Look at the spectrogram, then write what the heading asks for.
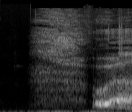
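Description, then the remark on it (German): A person acts out a yawn for the boy Paul in a bedtime story as he throws off the blanket and sits up in bed: a long, breathy intake of air, then a drawn-out voiced sigh that slides in pitch, heard alone without any talking. “Gähnte Paul, als er die Bettdecke wegschlug und sich aufrichtete.”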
